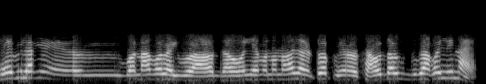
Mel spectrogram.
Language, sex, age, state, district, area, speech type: Assamese, female, 60+, Assam, Dhemaji, rural, conversation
